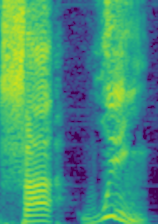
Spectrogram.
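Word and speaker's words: Samhain: Jaén o so wein ambos se pronuncian zawin o Summers o como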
